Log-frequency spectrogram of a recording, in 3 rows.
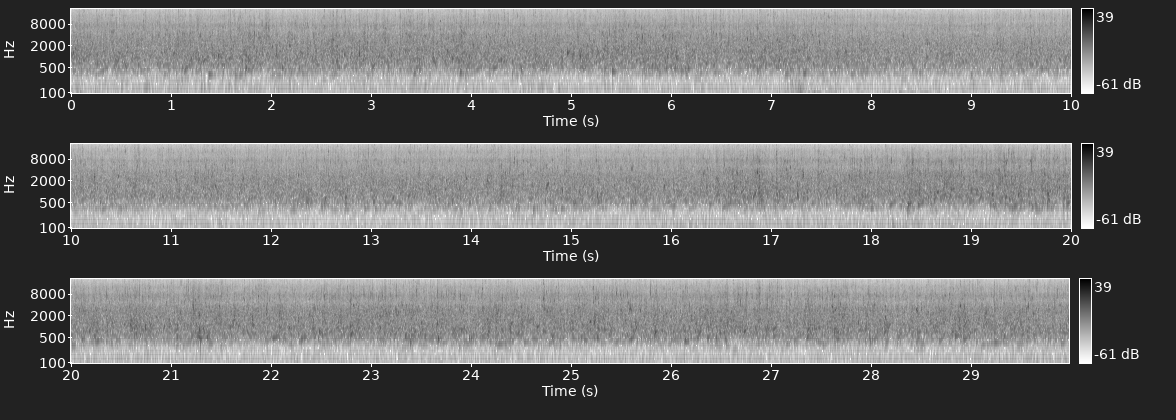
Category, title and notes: Soundscapes > Nature
FX River 02
Recorded at Jacobsburg State Park in PA.
creek, brook, babbling, stream, water, river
